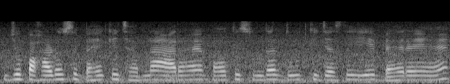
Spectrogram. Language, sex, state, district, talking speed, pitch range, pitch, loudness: Hindi, male, Chhattisgarh, Raipur, 240 wpm, 205-225 Hz, 215 Hz, -19 LUFS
